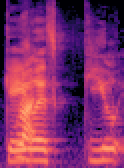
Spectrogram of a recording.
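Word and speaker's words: Geillis: Galis, I think we said Gillis. We thought it was Gillis Duncan, and then we found out it was Galis Duncan.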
